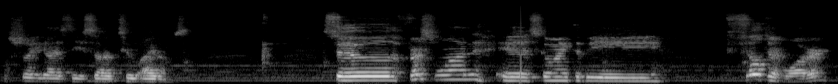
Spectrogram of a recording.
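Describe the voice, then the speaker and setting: A man explaining a home test step by step in a relaxed way while co-hosting a live stream. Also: fairly high pitch, slow, recorded from a distance, soft background music. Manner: laid-back, explains step by step. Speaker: co-host demonstrating a test. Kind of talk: casual explanatory demo. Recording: roomy sound from away from the mic.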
